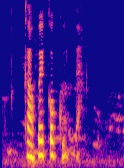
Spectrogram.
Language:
Nüpode Huitoto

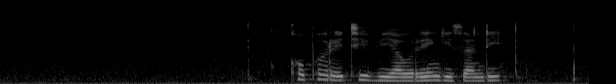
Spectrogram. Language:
Venda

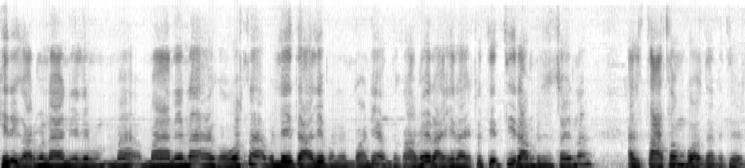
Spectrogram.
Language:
Nepali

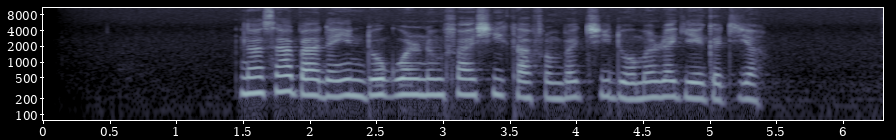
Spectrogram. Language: Hausa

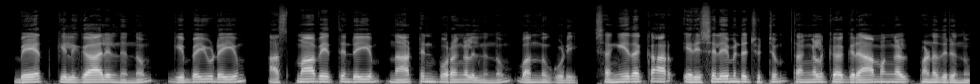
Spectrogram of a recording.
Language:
Malayalam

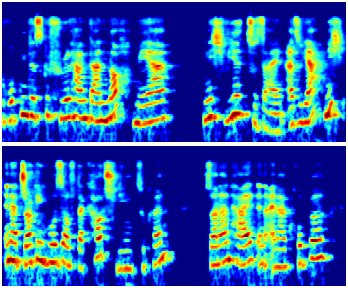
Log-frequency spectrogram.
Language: German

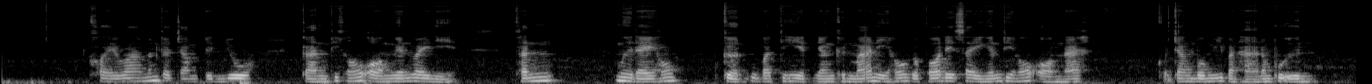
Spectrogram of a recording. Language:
Thai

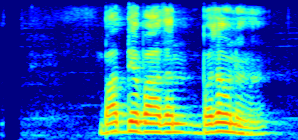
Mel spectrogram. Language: Nepali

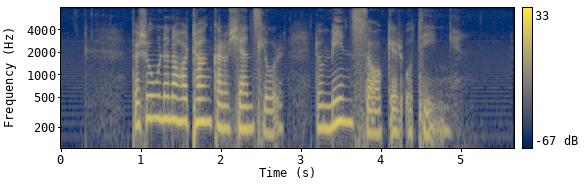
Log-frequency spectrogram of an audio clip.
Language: Swedish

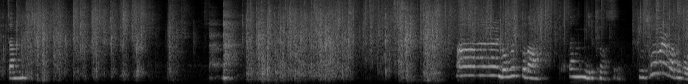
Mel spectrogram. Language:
Korean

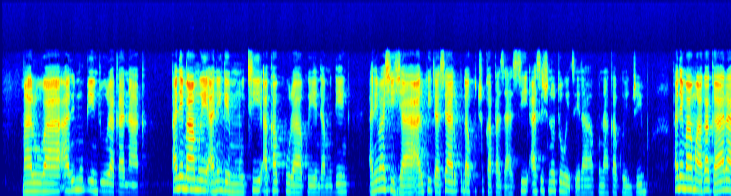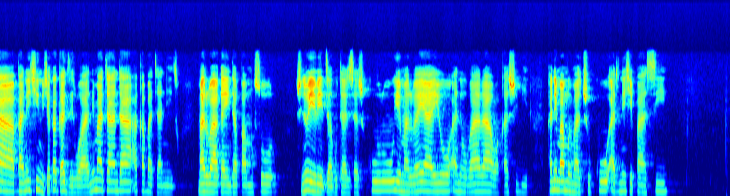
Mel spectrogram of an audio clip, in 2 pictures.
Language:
Shona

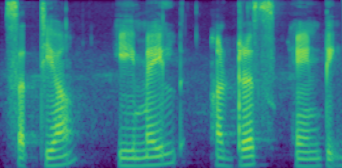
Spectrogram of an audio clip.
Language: Telugu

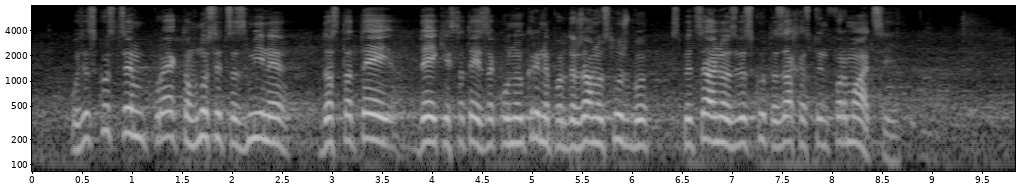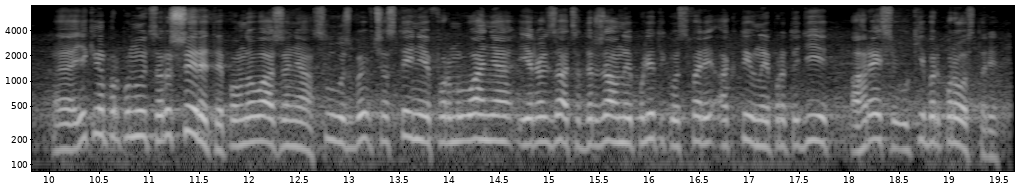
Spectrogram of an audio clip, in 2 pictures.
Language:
Ukrainian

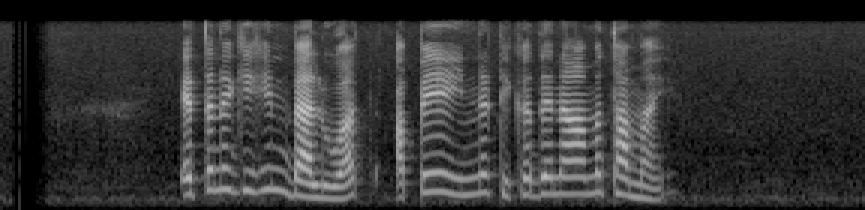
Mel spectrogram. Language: Sinhala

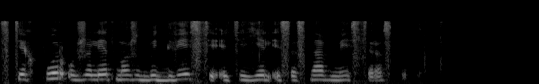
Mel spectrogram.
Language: Russian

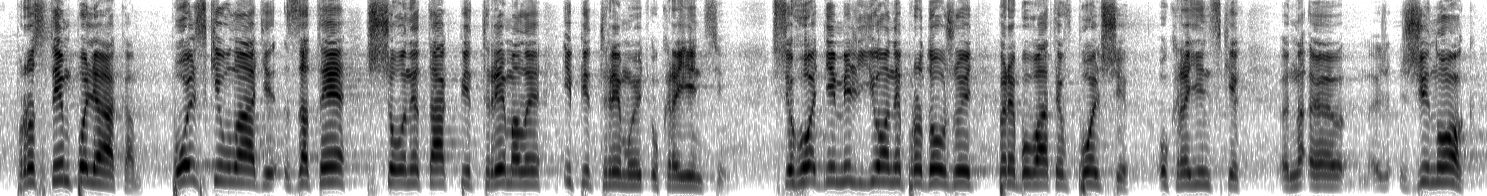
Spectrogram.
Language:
Ukrainian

